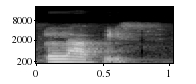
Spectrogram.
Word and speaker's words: lápiz: The next example is lápiz. So this one is also llana because the penultimate syllable is the stressed one, and it ends in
